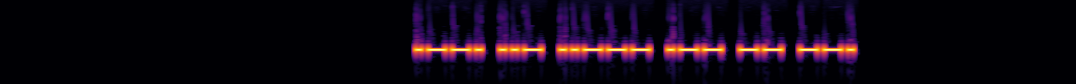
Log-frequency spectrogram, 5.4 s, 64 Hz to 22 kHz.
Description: Morse code, heard as a keyed tone, about 39 wpm, 700 Hz. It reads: PU2WMG
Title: DXCC-100 Call Signs - 6 Characters - Repeated 2x - 40wpm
